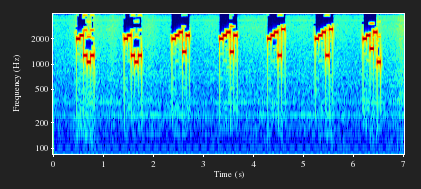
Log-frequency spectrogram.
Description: Five-tone selective call (ZVEI), heard as quick runs of five tones, tones of about 70 ms. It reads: 89313 89313 89049 89049 89033 89033 89501
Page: /455/SDR/ZVEI/89305/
